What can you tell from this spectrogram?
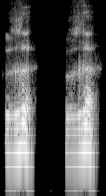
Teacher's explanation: That g sound. So instead of it floating out, you're using a fricative in the back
